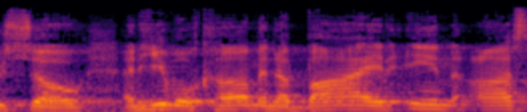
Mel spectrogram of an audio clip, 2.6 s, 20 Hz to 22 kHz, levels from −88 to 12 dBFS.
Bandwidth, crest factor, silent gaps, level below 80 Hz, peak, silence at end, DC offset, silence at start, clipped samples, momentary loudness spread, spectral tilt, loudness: 15.5 kHz; 16 dB; none; -58 dBFS; -4 dBFS; 0 s; under 0.1%; 0 s; under 0.1%; 5 LU; -4.5 dB/octave; -21 LUFS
